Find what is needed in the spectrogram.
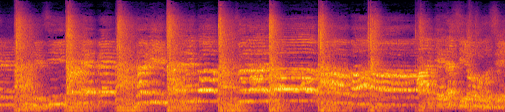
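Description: A group of voices chanting a noha, a Shia mourning lament, in unison. It is punctuated by sharp, regular thumps about once a second, in time with the chant, typical of matam (rhythmic chest-beating by the mourners).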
